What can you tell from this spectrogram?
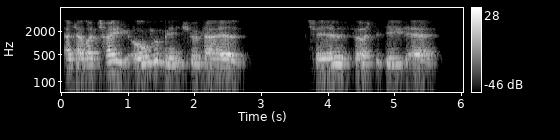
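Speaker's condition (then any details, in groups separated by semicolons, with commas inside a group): Parkinson's disease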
